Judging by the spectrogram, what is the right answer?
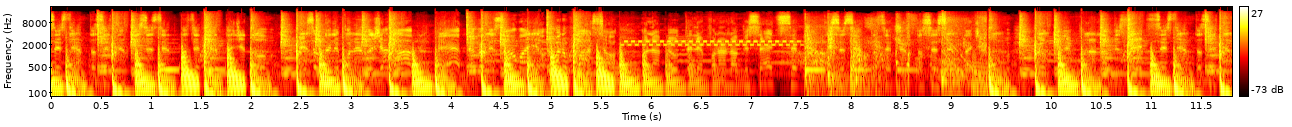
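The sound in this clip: A telephone ringtone melody repeats over a loud, steady pounding dance beat, with a held electronic tone sounding for a moment in the middle.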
